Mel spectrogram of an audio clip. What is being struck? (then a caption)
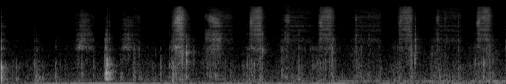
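Plastic paddle hairbrush with nylon bristles. Fingertips and nails scratch and strum the nylon pin bristles of a handheld black plastic paddle hairbrush. The result is a steady run of soft, bright, crackly rasps over a low background hum, with a few sharper flicks standing out.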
